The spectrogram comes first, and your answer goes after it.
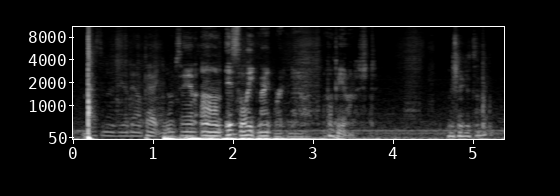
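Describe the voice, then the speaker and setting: A man talks very fast. Background noise is noticeable. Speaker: reaction streamer. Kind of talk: casual chat. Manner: loud; animated.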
